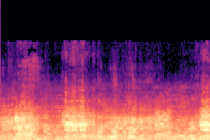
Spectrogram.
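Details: Goats or sheep at the Singaparna livestock market in Tasikmalaya, Indonesia, bleating in wavering, quavering calls that overlap and repeat through the clip, set against market crowd noise and background music.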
